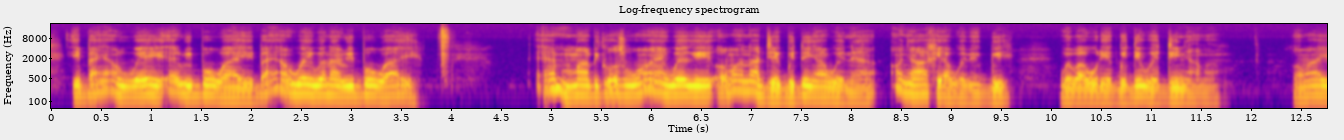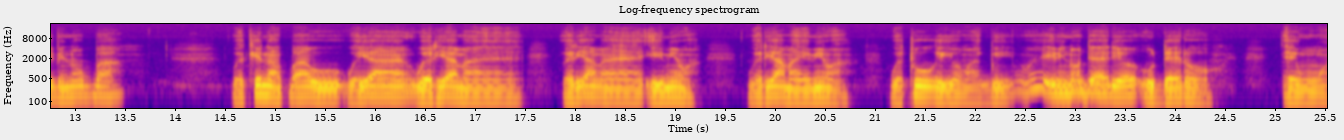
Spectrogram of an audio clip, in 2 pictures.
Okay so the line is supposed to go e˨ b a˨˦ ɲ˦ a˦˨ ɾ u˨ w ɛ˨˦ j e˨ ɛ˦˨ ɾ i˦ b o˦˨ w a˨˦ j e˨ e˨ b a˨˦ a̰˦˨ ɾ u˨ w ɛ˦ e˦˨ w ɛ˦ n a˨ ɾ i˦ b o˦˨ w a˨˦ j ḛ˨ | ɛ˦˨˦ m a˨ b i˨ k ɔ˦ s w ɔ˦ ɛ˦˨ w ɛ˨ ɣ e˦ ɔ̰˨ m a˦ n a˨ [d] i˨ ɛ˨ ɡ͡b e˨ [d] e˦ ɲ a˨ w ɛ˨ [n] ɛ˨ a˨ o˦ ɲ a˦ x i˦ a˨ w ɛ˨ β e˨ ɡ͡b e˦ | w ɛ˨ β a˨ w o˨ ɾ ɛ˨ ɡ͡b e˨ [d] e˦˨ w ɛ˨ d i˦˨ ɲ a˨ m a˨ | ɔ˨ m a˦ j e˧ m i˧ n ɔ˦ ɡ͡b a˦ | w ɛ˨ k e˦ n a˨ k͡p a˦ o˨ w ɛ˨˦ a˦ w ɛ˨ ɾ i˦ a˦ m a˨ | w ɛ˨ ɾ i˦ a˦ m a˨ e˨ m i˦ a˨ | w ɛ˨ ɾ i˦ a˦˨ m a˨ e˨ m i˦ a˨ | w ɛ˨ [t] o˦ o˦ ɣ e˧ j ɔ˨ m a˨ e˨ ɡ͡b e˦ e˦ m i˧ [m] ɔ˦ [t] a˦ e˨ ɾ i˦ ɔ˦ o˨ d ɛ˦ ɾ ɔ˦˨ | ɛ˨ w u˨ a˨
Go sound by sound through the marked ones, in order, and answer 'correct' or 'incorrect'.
correct, correct, correct, correct, correct, incorrect, incorrect

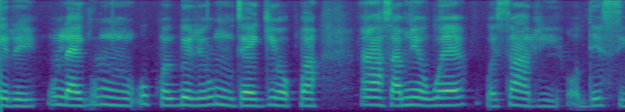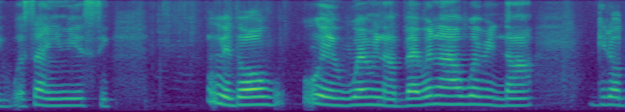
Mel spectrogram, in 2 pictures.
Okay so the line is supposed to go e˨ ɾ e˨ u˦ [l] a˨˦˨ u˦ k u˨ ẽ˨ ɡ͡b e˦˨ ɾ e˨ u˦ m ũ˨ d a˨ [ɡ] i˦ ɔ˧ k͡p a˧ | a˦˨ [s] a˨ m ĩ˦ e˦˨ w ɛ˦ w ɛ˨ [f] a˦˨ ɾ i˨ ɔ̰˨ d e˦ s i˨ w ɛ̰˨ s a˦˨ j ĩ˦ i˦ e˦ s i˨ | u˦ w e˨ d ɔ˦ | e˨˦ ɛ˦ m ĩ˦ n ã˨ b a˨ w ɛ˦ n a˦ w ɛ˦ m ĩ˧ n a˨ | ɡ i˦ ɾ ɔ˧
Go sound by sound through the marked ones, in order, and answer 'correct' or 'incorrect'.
correct, correct, correct, incorrect

